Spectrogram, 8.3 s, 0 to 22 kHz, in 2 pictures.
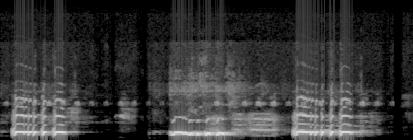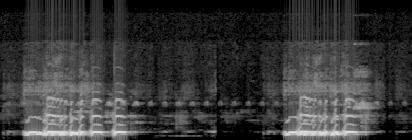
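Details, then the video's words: Zebra dove, a local bird singing freely, calls to make other doves sing. Five phrases of staccato, nasal cooing with rich overtones, spaced about one to two seconds apart. "perkutut lokal gacor suara MENGGODA apapun jenisnya 5 detik nyaut."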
